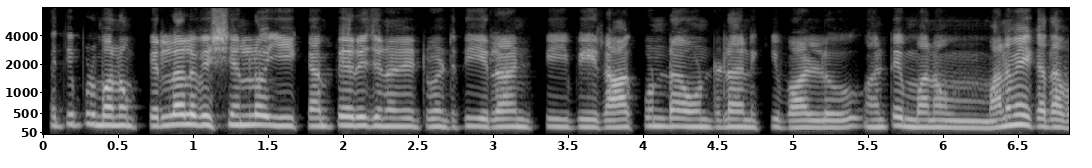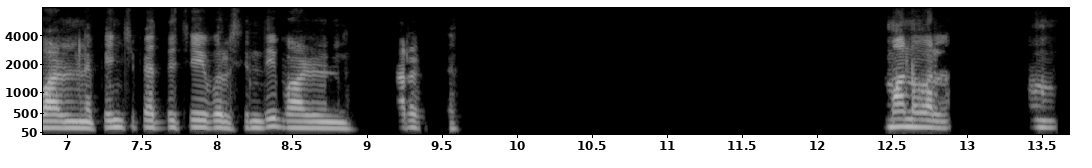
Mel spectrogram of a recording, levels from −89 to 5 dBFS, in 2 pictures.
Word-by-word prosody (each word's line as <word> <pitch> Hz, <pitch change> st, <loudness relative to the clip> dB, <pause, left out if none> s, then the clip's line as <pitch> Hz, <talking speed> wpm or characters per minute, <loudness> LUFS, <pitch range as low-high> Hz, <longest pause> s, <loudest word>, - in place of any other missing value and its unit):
అయితే 205 Hz, +1 st, -8 dB
ఇప్పుడు 235 Hz, +1 st, -3 dB
మనం 215 Hz, 0 st, +4 dB, 0.2 s
పిల్లల 230 Hz, +3 st, +5 dB
విషయంలో 225 Hz, +1 st, +4 dB
ఈ -, -, +4 dB, 0.2 s
కంపారిజన్ 200 Hz, 0 st, +2 dB
అనేటువంటిది 185 Hz, -1 st, -3 dB
ఇలాంటివి 180 Hz, 0 st, -1 dB
రాకుండా 190 Hz, +2 st, +1 dB
ఉండడానికి 175 Hz, -1 st, -2 dB
వాళ్ళు 165 Hz, 0 st, 0 dB, 0.3 s
అంటే, 175 Hz, +4 st, -1 dB
మనం 170 Hz, -1 st, 0 dB, 0.3 s
మనమే 215 Hz, +7 st, +5 dB
కదా 180 Hz, -1 st, +2 dB
వాళ్ళని 155 Hz, -1 st, 0 dB
పెంచి 165 Hz, 0 st, -5 dB
పెద్ద 160 Hz, -2 st, -6 dB
చేయవలసింది 160 Hz, 0 st, -4 dB
వాళ్ళని. 150 Hz, -2 st, -2 dB, 0.4 s
కరెక్ట్. 145 Hz, -3 st, -11 dB, 2.9 s
మనవల్ల 175 Hz, -3 st, 0 dB, 0.6 s
ఆ! 165 Hz, -, -6 dB
175 Hz, 105 wpm, -23 LUFS, 165-195 Hz, 2.9 s, పిల్లల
